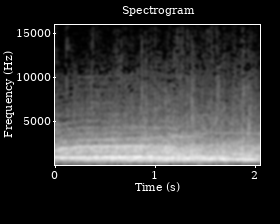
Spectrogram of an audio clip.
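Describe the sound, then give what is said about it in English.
Audience applause follows a joke: a steady, fairly faint patter of many hands clapping, mixed with light crowd cheering, continuous throughout. “Yes. Applaud that joke.”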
